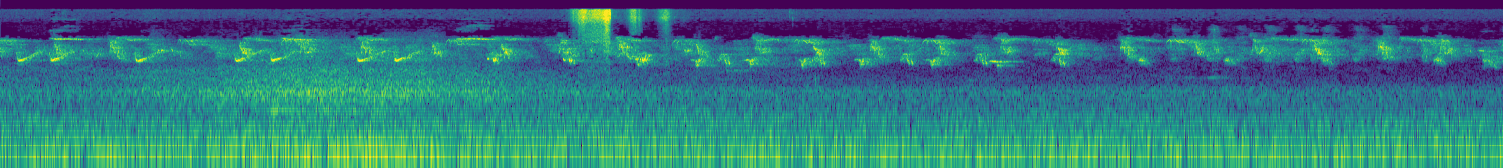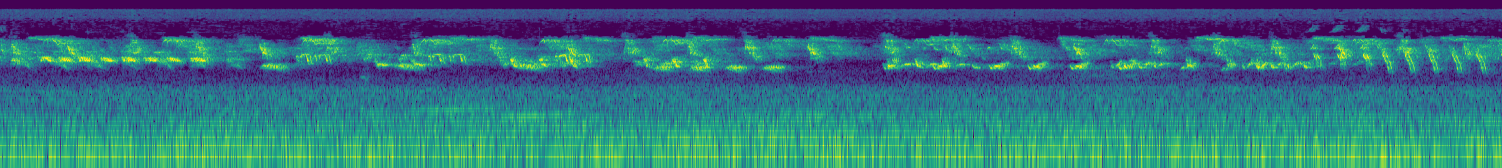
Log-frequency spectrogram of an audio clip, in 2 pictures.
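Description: Songbirds chirping and singing in rapid, overlapping phrases without a break, over a steady low background rumble, with a brief click about six seconds in.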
